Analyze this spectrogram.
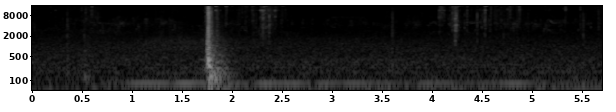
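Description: A person stepping out of a vehicle beside a highway: a single sharp door click rises over a low steady engine hum, followed by faint rustles and small clicks.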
